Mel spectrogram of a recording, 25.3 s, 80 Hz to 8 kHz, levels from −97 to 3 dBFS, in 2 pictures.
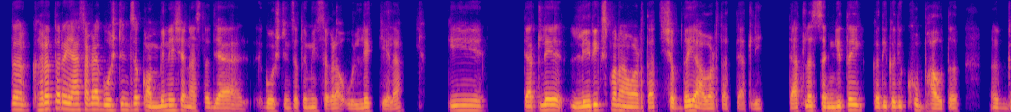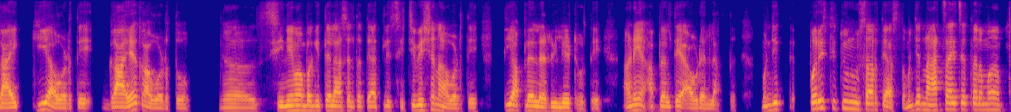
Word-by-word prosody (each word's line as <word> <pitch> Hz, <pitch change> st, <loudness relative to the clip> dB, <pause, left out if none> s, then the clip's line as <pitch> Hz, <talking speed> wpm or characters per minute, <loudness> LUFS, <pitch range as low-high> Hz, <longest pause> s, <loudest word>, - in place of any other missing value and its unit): तर 155 Hz, -2 st, +1 dB
खरं 150 Hz, +4 st, +3 dB
तर 180 Hz, -1 st, +3 dB
ह्या 155 Hz, -3 st, +4 dB
सगळ्या 155 Hz, +1 st, +2 dB
गोष्टींचं 140 Hz, +2 st, -1 dB
कॉम्बिनेशन 125 Hz, +1 st, 0 dB
असतं. 105 Hz, +2 st, -5 dB
ज्या 105 Hz, -1 st, +1 dB, 0.4 s
गोष्टींचा 105 Hz, 0 st, -4 dB
तुम्ही 105 Hz, 0 st, -4 dB
सगळा 100 Hz, +1 st, -3 dB
उल्लेख 95 Hz, +3 st, -3 dB
केला, -, -, -4 dB, 0.6 s
की 130 Hz, 0 st, -1 dB, 0.5 s
त्यातले 135 Hz, +4 st, +5 dB, 0.3 s
लिरिक्सपण 140 Hz, +3 st, +3 dB
आवडतात, 115 Hz, -2 st, +1 dB
शब्दही 125 Hz, +6 st, +2 dB
आवडतात 100 Hz, -3 st, 0 dB
त्यातली, -, -, -10 dB, 0.3 s
त्यातलं 105 Hz, +4 st, 0 dB
संगीतही 120 Hz, +4 st, +2 dB, 0.2 s
कधी-कधी 120 Hz, +1 st, 0 dB
खूप 135 Hz, -3 st, -6 dB
भावतं. 100 Hz, +1 st, -1 dB, 0.4 s
अ, 110 Hz, -, -4 dB, 0.2 s
गायकी 115 Hz, +9 st, +2 dB
आवडते, 105 Hz, 0 st, +1 dB, 0.3 s
गायक 115 Hz, +8 st, +5 dB
आवडतो. 100 Hz, -1 st, 0 dB, 0.5 s
अ, -, -, -3 dB, 0.5 s
सिनेमा 130 Hz, +3 st, +3 dB
बघितलेला 130 Hz, 0 st, +3 dB
असेल 120 Hz, -1 st, -3 dB
तर 125 Hz, -, -2 dB
त्यातली 120 Hz, +1 st, -1 dB
सिच्युएशन 135 Hz, +4 st, -1 dB
आवडते. 100 Hz, -1 st, -1 dB, 0.4 s
ती -, -, +4 dB
आपल्याला 125 Hz, -2 st, +4 dB
रिलेट 110 Hz, -1 st, +3 dB
होते. 90 Hz, -2 st, -8 dB, 0.3 s
आणि 130 Hz, +5 st, +2 dB
आपल्याला 120 Hz, -3 st, -2 dB
ते 130 Hz, -, +3 dB
आवडायला 100 Hz, -1 st, 0 dB
लागतं. 95 Hz, -1 st, -9 dB, 0.3 s
म्हणजे 275 Hz, +7 st, +2 dB, 0.4 s
परिस्थितीनुसार 175 Hz, -4 st, +2 dB
ते -, -, +1 dB
असतं. -, -, -1 dB
म्हणजे 235 Hz, -8 st, 0 dB
नाचायचं 155 Hz, +2 st, +2 dB
तर 155 Hz, -1 st, +1 dB
मग 150 Hz, 0 st, -1 dB
125 Hz, 135 wpm, -23 LUFS, 110-145 Hz, 0.6 s, त्यातले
